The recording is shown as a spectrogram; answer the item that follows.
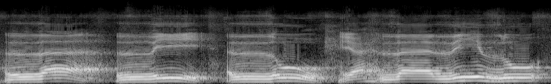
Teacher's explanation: ujung lidah bertemu dengan ujung gigi seri atas tuh ya, maka kita ucapkan za, zi, lu ya.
